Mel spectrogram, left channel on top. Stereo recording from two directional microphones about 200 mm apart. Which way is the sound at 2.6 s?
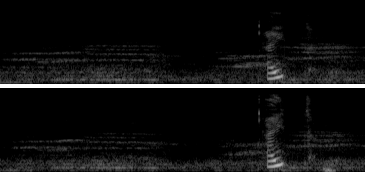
40° right (ahead or behind).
